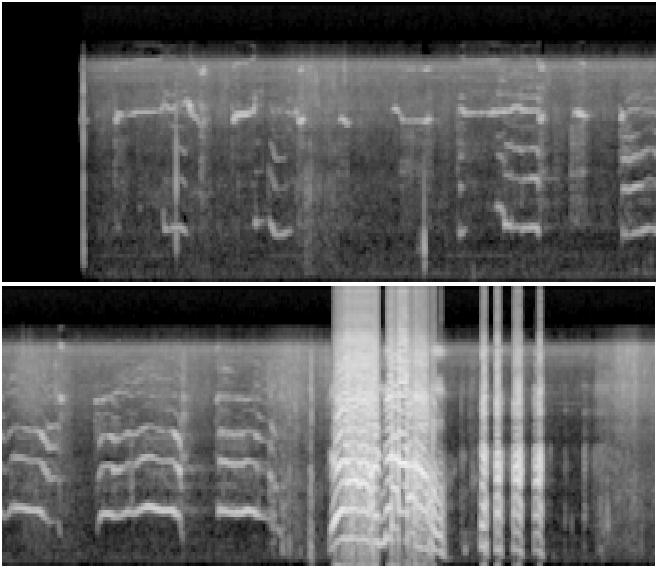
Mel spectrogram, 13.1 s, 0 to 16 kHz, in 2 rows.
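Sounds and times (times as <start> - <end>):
dog whining and whimpering: 1.1 - 9.4.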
